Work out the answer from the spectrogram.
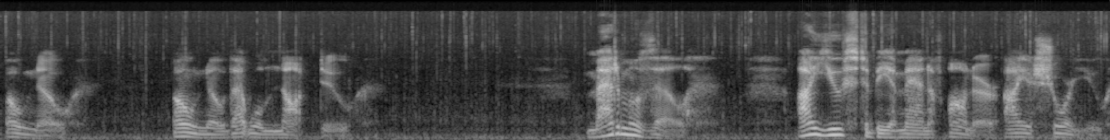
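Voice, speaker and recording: A man playing a desperate, weary immortal gentleman vampire in an ASMR roleplay, speaking formally and courteously in a breathy, husky voice that often drops to a whisper. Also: lowish voice, big pitch swings, slow pace, pauses often, heavily acted. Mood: stern, threatening. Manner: formal, courtly, old-fashioned phrasing.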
